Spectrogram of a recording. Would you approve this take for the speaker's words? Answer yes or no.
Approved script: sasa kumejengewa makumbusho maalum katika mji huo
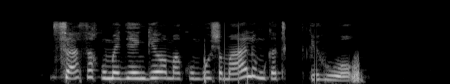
yes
